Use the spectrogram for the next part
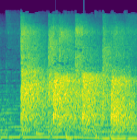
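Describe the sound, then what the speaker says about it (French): A roomful of people clapping at a sales training seminar, dense steady applause starting abruptly and sustained loud and close for a couple of seconds. "Applaudissez encore."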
